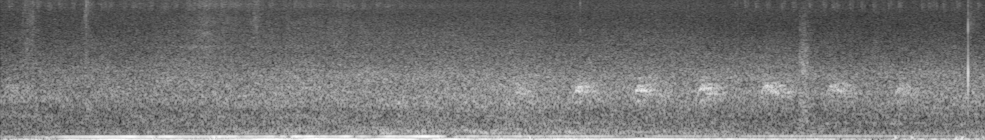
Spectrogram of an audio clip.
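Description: A bird calling about six times in quick succession, roughly two calls a second, over a steady low rumble that is the loudest sound throughout.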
